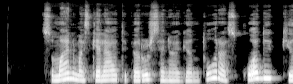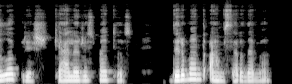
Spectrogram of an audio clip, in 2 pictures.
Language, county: Lithuanian, Utena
